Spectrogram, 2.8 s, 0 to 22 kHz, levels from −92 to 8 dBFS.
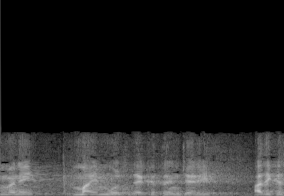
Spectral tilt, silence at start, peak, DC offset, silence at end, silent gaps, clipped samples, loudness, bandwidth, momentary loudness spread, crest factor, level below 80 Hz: -3 dB/octave; 0 s; -2 dBFS; under 0.1%; 0 s; none; under 0.1%; -24 LUFS; 7.6 kHz; 9 LU; 22 dB; -60 dBFS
